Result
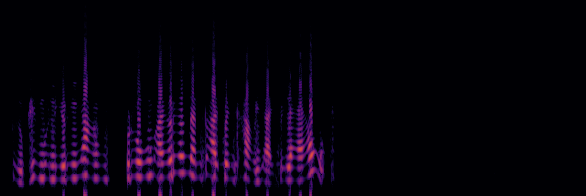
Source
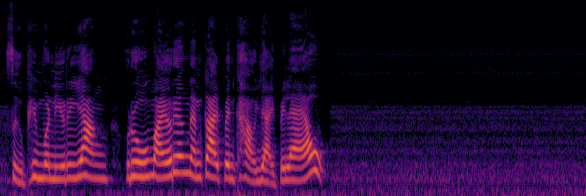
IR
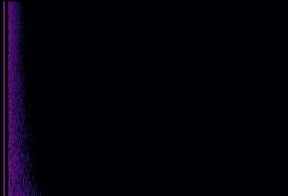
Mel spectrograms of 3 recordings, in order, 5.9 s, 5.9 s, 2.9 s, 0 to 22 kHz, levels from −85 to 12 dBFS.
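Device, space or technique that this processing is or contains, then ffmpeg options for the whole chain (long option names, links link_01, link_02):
helicopter radio: -af "agate=range=-20dB:threshold=-42dB:ratio=16:detection=peak,highpass=390,lowpass=2800,aeval=exprs='val(0)*pow(10,-32*(0.5-0.5*cos(2*PI*9.3*n/s))/20)':channel_layout=same,asoftclip=type=hard:threshold=-23.5dB,volume=-4dB"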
